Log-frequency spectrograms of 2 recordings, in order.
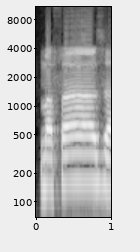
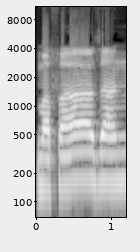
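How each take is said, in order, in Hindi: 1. यह शब्द लंबी 'आ' की आवाज़ पर ख़त्म होता है। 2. यह शब्द नाक वाली 'न' की आवाज़ पर ख़त्म होता है। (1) "वक्फ की हालत में ये लफ्ज़ पढ़ा जाएगा मफाजा" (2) "यहाँ पर गुन्ना भी करना है, नाक में आवाज़ ले जानी है"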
